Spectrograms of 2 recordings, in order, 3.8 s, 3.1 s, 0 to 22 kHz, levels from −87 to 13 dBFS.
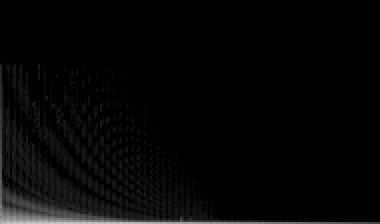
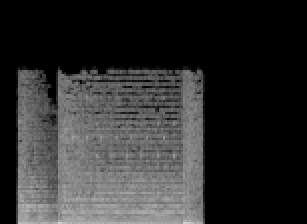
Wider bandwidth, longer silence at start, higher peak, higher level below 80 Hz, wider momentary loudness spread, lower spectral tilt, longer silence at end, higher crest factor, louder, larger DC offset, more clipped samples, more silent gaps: second, 1.2 kHz vs 15.5 kHz; second, 0 s vs 0.2 s; about the same, -2 dBFS vs 0 dBFS; first, -14 dBFS vs -22 dBFS; first, 20 LU vs 3 LU; first, -11 dB/octave vs -4 dB/octave; about the same, 1.1 s vs 1.05 s; second, 10 dB vs 16 dB; about the same, -17 LUFS vs -15 LUFS; neither; neither; neither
